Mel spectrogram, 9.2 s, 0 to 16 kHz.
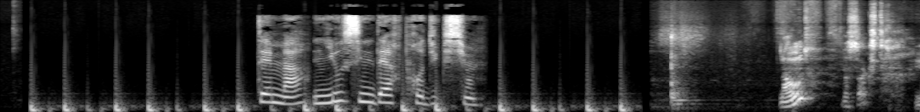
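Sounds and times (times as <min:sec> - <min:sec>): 
fast heartbeat sound effect in a jingle: 0:00.3 - 0:06.5
speech: 0:02.6 - 0:04.9, 0:07.8 - 0:09.2.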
